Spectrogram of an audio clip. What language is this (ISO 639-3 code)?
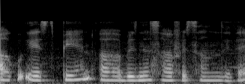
kan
